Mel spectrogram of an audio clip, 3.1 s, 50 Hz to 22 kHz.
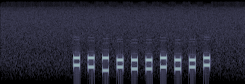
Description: DTMF, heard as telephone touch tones, dialled by machine, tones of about 80 ms. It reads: 0827448470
